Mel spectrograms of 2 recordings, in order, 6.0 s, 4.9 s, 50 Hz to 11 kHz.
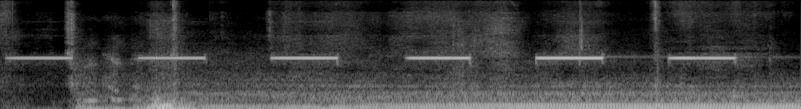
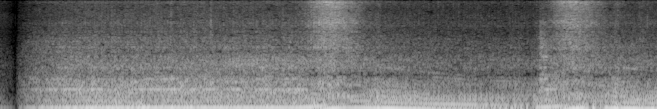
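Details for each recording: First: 2000 Honda Accord after a clogged catalytic converter was removed and the O2 sensor reinstalled: the engine catches and settles into a smooth, quiet idle with no exhaust leaks or ticking under a chime; normal idle. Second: 2000 Honda Accord with barely any power and a rattle, suspected exhaust leak underneath: revs rise and fall with a muffled, choked exhaust note that never opens up; restricted exhaust from a clogged catalytic converter.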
